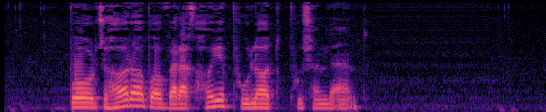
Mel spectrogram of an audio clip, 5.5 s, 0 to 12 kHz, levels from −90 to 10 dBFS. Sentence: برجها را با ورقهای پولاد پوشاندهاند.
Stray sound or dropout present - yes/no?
no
